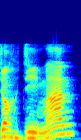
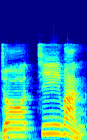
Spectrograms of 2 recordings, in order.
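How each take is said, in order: First: The h and j are sounded separately. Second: The h and j merge into aspirated ch. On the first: This is how the word is written. "Yang atas tulisannya Johjiman" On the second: This is how the word is actually read. "kita membacanya Jociman"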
